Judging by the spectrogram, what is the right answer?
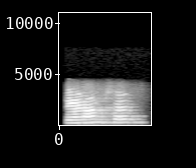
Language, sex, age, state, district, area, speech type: Hindi, female, 18-30, Uttar Pradesh, Bhadohi, rural, conversation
